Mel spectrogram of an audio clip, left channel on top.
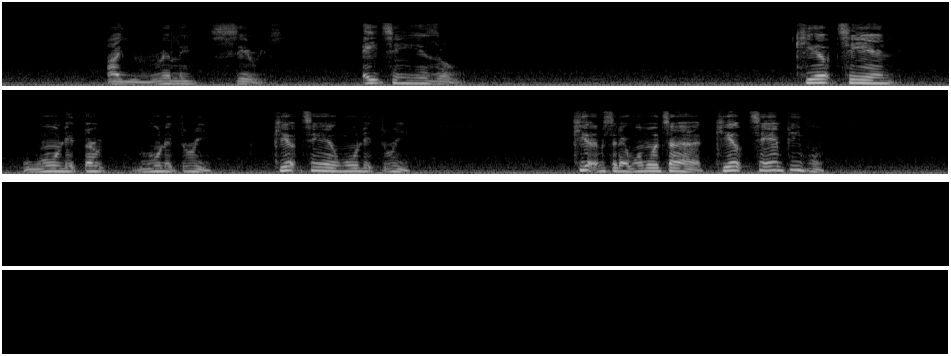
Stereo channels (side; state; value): right; silent; 53 dB below the other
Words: Are you really serious? 18 years old. Killed 10, wounded 3. Killed 10, wounded 3. Let me say that one more time. Killed 10 people.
